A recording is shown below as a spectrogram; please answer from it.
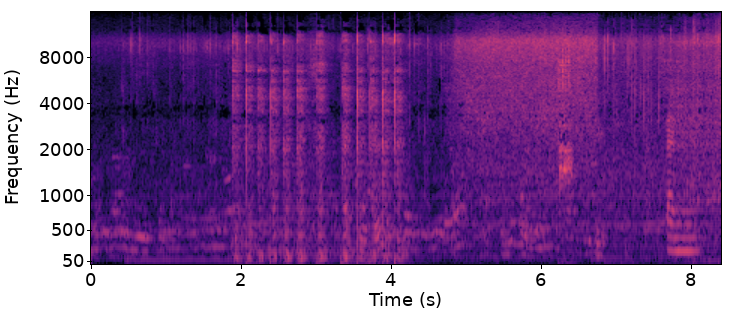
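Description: Prawn manchurian frying in hot oil, with a steady broadband sizzle and a burst of sharp clattering taps near the start, and voices talking at points.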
